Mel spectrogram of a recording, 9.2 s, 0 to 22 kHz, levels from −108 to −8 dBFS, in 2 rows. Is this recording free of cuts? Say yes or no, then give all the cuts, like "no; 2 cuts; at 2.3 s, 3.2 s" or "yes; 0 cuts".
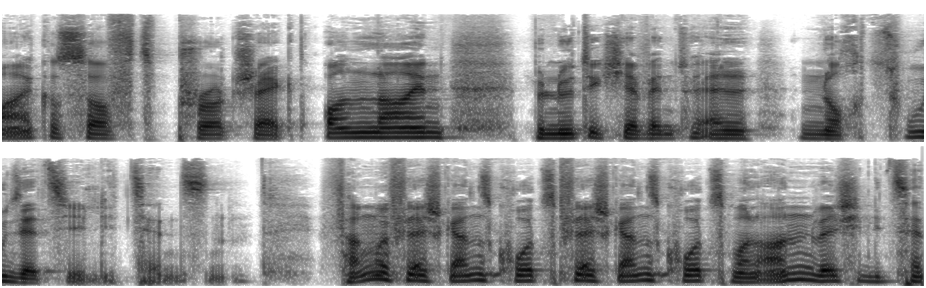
no; 1 cut; at 7.4 s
